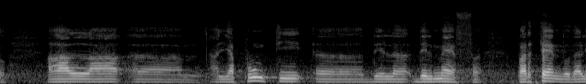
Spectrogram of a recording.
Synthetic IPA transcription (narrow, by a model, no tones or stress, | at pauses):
ala | aʎːapːunt̪i | d̪eld̪elmɛf | part̪ɛnd̪od̪al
